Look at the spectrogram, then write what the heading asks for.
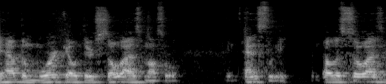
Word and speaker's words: psoas: The psoas muscle, if people try Googling it, it's spelt pretty funny. I think it starts with a P, right?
